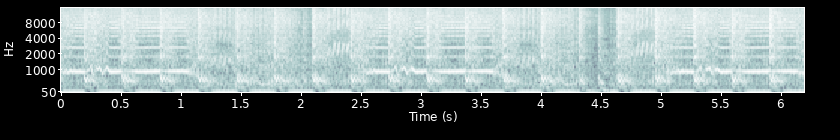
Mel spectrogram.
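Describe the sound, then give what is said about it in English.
A heavily distorted drum machine at the Hard Island Croatia 2018 event pounds out a loud, fast, steady run of many saturated kicks, with a gritty sustained tone riding over the beat throughout. “The amount of distortionation.”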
